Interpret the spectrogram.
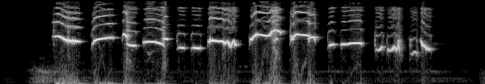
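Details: Oriental magpie-robin fighting song, sung to provoke rival males: about a dozen clear separate whistled phrases, some rising, some wavering, spaced under half a second apart, in a quiet setting.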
